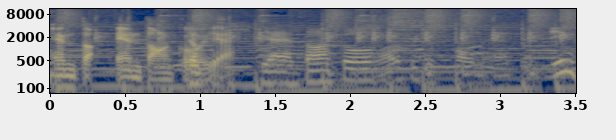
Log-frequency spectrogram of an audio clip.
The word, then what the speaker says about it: Anthonkle: I don't know how to pronounce his name. Anthonkle? Anthonkle, yep.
